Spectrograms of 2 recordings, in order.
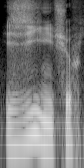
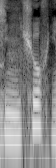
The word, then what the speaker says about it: Зиничев: Вот губернатор Калининградской области Евгений Зиничев. Я надеюсь, я правильно поставил ударение. – Зиничев, нет. – Ну, здесь три варианта, получается, есть.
